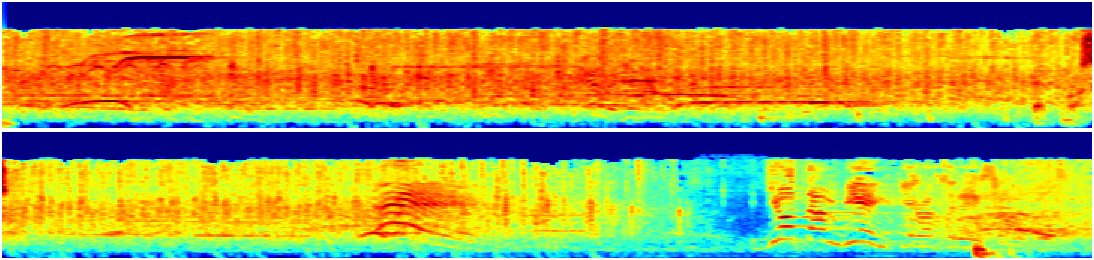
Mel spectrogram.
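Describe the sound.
Sustained, enthusiastic applause from a large audience as a dancing couple thanks the crowd and leaves the floor. Dense, steady clapping with some cheering voices holds loud for about twelve seconds before thinning and breaking up near the end.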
